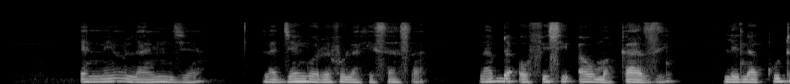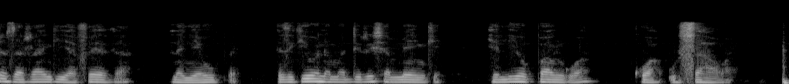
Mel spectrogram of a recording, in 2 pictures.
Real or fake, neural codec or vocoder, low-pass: real; none; 7.2 kHz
